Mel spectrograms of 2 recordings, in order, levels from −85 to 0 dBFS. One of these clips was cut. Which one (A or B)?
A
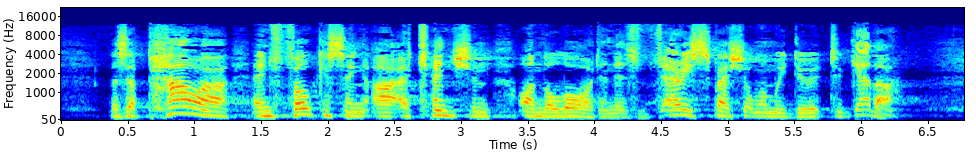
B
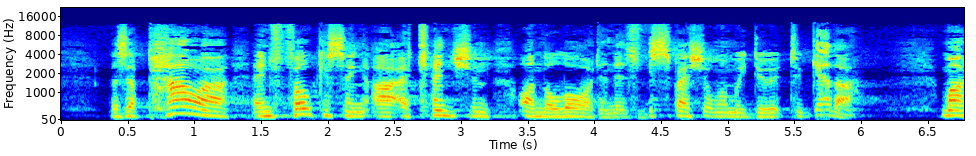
B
